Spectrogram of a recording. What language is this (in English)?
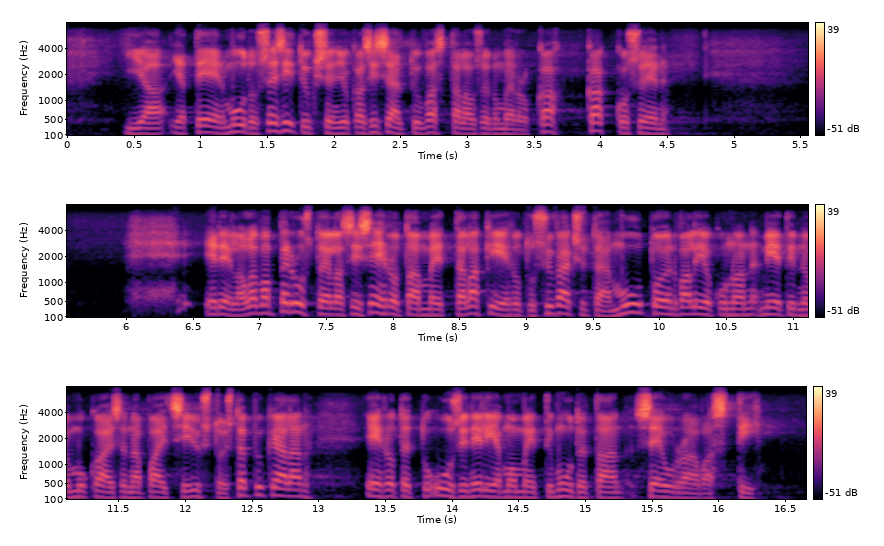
Finnish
